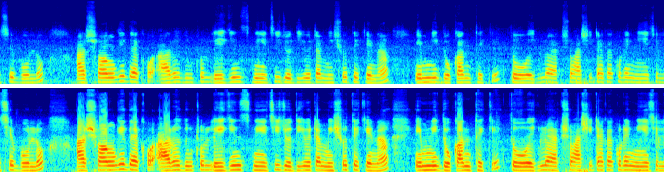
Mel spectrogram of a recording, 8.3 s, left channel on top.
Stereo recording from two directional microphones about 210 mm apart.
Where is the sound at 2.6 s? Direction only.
10° right (ahead or behind).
